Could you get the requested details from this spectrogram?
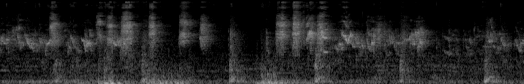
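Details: Lovebirds, pet birds, singing, playing and chatting together; a dense stream of high, overlapping chirps and twitters from several birds, with soft low thumps and rustling beneath.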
